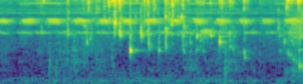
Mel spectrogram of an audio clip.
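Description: Homemade grape wine drips through a cloth towel strainer in irregular small plops and trickles, close and quiet, with a few brighter drops standing out.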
